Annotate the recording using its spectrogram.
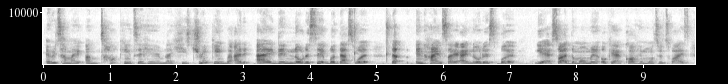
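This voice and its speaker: A woman in her twenties telling a casual storytime to her viewers, animated and slangy, speaking straight to the audience. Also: mid-range voice, moderate pace, few pauses, a little hiss or hum. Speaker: storyteller, vlogger.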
